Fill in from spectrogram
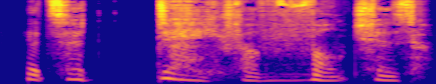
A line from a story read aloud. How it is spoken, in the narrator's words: Victra mutters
